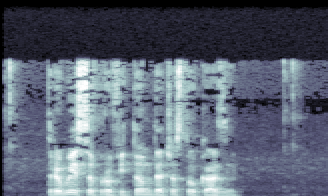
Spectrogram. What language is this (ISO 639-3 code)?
ron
